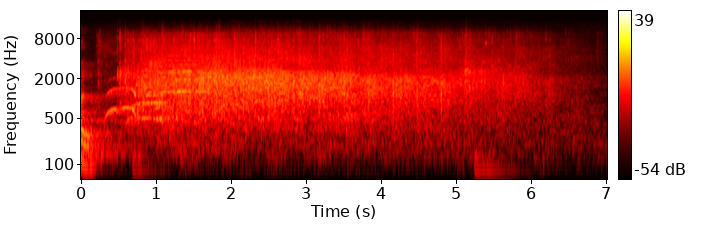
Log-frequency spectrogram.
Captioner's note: applause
